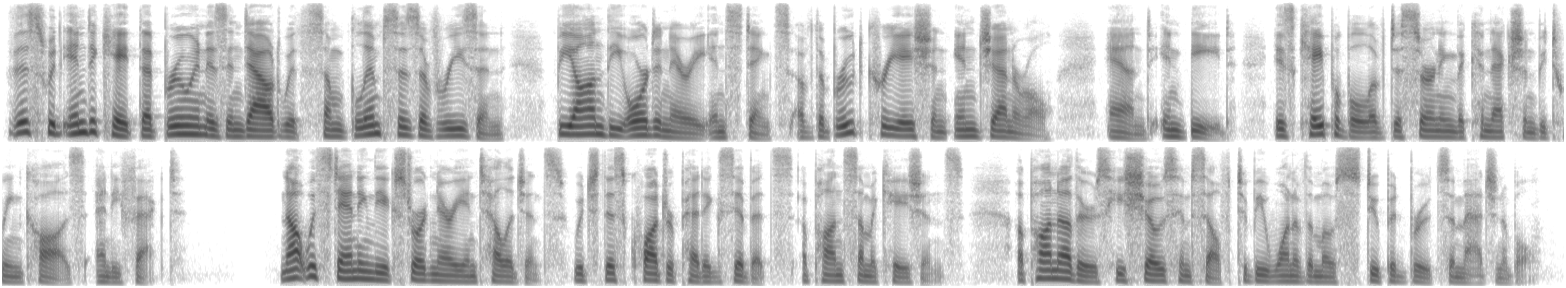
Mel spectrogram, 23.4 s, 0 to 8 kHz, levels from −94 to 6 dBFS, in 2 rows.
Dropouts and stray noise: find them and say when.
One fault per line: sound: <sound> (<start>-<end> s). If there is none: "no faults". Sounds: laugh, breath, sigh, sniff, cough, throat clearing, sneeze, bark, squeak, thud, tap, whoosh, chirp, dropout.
sound: dropout (8.9-8.9 s)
